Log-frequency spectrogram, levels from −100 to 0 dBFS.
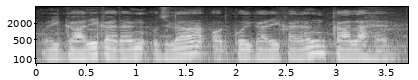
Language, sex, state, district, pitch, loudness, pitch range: Hindi, male, Bihar, Patna, 115 Hz, -19 LUFS, 110-125 Hz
